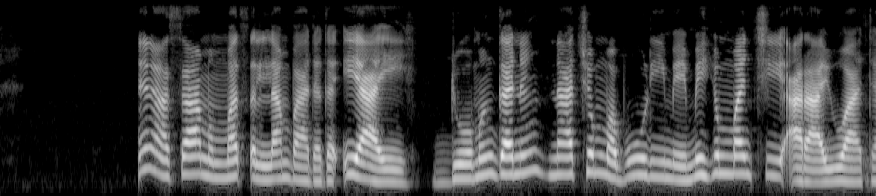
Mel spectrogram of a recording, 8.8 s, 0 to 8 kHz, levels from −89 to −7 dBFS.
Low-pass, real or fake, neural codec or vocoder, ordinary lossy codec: 7.2 kHz; real; none; none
